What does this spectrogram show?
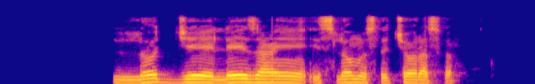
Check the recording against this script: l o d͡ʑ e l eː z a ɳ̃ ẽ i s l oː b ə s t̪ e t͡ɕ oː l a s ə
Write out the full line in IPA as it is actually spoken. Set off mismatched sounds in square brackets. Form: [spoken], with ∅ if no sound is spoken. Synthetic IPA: l o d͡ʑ e l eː z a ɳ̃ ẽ i s l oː [m] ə s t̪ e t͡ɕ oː [ɾ] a s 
